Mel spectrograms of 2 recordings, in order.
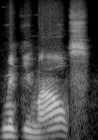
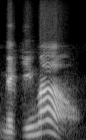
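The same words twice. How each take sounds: First: It is said in a plain American accent. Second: It is said in a Thai accent.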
